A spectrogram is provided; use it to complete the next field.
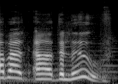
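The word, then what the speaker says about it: Louvre: How about uh the Louv? There's technically a little R.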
